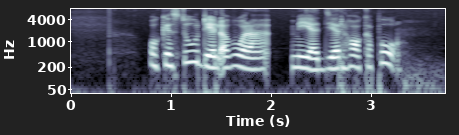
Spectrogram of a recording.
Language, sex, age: Swedish, female, 25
